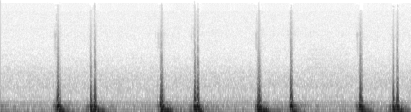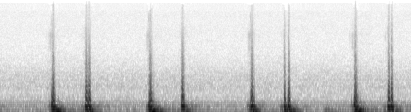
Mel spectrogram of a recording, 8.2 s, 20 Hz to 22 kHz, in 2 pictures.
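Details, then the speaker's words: Normal first and second heart sounds (lub-dub), steady paired beats at about 60/min over a low background hum, no murmur. "Exactly लब dub ऐसे words में नहीं होता है वो, it is just perceived as those beats, लेकिन वो लब डब होता है जब आप इससे एडवांस टेक्नोलॉजी से सुनते हो।"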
